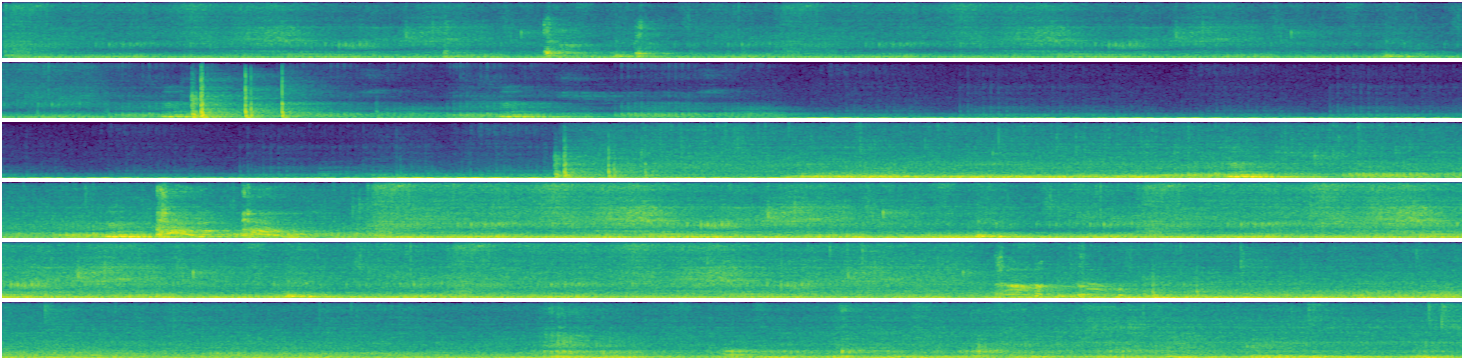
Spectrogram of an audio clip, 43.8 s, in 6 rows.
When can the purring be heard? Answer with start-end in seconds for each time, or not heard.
0.0-43.7.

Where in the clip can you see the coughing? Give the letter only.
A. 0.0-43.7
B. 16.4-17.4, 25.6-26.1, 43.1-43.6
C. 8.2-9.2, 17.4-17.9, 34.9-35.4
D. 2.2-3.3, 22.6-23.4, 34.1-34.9
D.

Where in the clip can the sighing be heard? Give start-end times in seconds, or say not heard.
8.2-9.2, 17.4-17.9, 34.9-35.4.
